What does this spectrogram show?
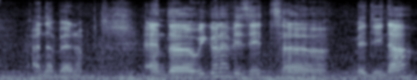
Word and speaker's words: Mdina: And we're gonna visit Mdina. Is it the right pronunciation? Yeah. Because she is from Malta.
